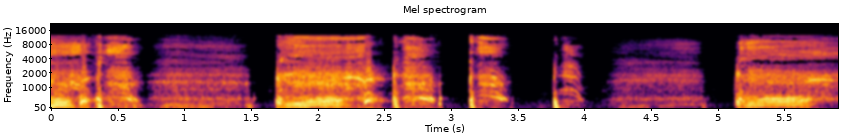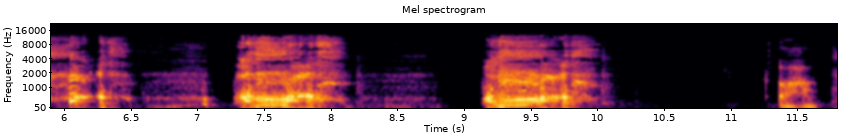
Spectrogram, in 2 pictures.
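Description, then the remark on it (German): A man coughs repeatedly and clears his throat in a long run of harsh bursts, separated by brief pauses, ending with a few quieter coughs after a short silence; he has had a bad cough all week. “Deswegen darfst du jetzt eine Minute husten.”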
